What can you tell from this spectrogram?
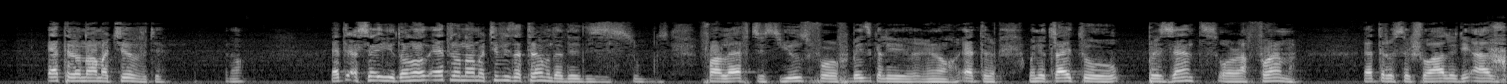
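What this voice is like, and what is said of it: Accented English. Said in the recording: “Maybe my accent is not helping very much.”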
